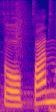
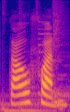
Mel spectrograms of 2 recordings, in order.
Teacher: Topan menjadi Taufan vokal o menjadi au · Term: diftongisasi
